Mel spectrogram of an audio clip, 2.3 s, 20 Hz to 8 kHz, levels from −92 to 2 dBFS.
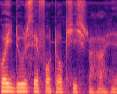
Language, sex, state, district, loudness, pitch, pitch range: Hindi, male, Arunachal Pradesh, Lower Dibang Valley, -17 LUFS, 105 Hz, 100-115 Hz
